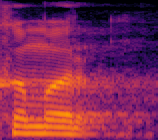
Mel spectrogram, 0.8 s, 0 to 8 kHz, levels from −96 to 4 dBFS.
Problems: none marked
